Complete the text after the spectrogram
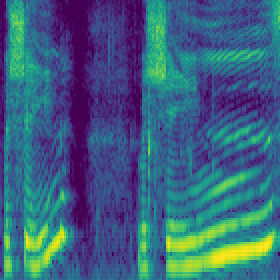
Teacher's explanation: that mm at the end carries over that voicing onto the plural s and it becomes machines.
